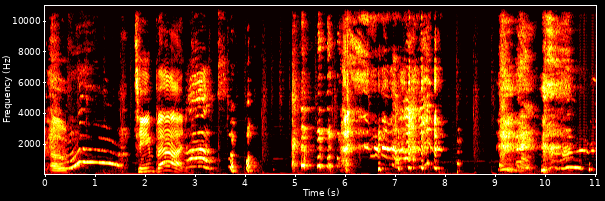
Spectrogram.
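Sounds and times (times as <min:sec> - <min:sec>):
background music: 0:00.0 - 0:11.0
voices laughing: 0:05.0 - 0:08.0, 0:09.1 - 0:11.0.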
